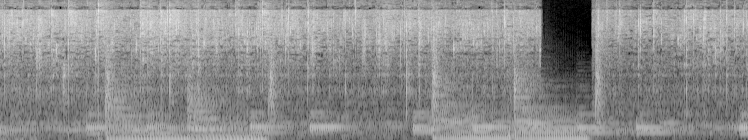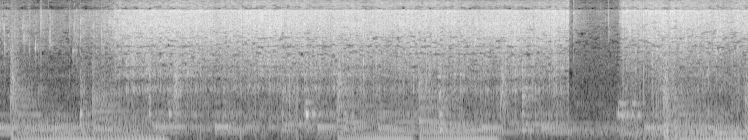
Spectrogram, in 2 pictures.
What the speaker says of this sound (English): To make the green gram dish, I have added mustard seeds into hot oil.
